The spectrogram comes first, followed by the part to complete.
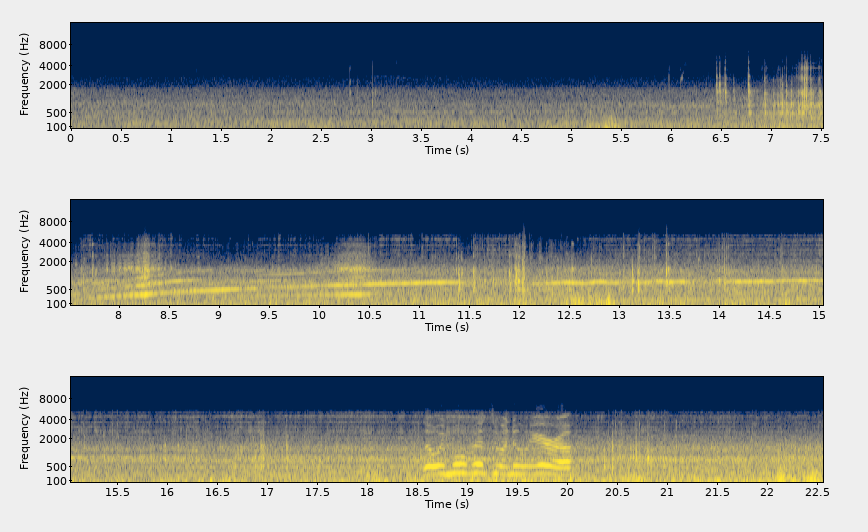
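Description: A low steady hum while stopped, then a motor whine that rises smoothly in pitch over about four seconds as the vehicle pulls away from a standstill. It settles into a steady whine over growing road and wind noise, and a short wavering tone comes near the end.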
